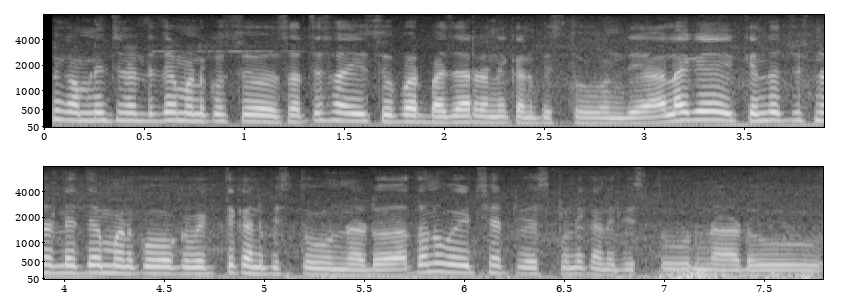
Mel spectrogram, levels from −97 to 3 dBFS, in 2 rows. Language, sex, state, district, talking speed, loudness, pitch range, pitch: Telugu, male, Andhra Pradesh, Sri Satya Sai, 175 wpm, -16 LUFS, 150-200 Hz, 175 Hz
